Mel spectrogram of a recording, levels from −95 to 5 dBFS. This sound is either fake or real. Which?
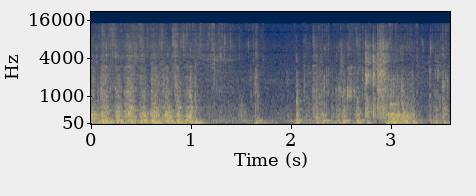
real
